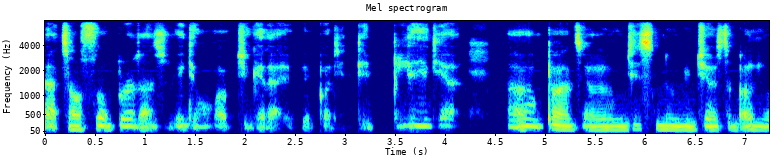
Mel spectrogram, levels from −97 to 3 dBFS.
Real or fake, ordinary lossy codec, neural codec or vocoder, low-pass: fake; none; codec, 16 kHz, 2 kbps, FunCodec, trained on LibriTTS, 25 frames a second; none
